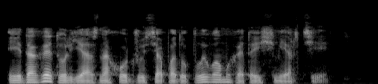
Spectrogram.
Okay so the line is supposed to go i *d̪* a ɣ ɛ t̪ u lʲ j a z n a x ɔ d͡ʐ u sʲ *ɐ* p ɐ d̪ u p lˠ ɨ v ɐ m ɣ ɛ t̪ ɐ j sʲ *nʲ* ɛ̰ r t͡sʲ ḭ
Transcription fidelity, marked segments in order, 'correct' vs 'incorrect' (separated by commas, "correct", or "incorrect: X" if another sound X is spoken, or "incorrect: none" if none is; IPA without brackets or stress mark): correct, correct, incorrect: mʲ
